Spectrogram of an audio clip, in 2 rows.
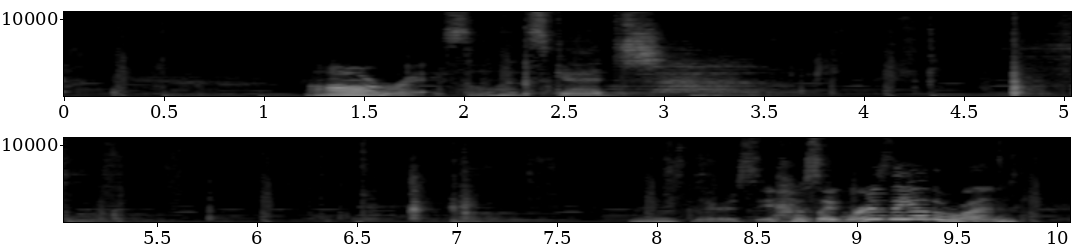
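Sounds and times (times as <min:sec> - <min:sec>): soft background music: 0:00.0 - 0:10.0
paper rustling: 0:03.8 - 0:08.3.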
